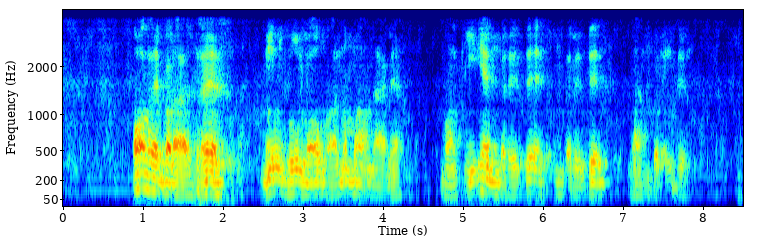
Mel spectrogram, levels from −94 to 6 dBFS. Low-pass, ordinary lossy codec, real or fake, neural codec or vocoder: 3.6 kHz; none; fake; codec, 16 kHz, 4.8 kbps, FACodec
